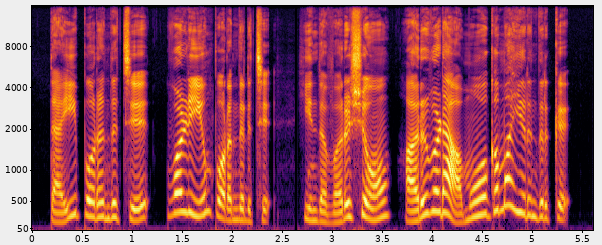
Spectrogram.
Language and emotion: Tamil, happy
